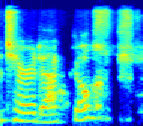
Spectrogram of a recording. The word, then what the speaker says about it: pterodactyl: P is for pterodactyl. It's all about those silent letters, like H is for air.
